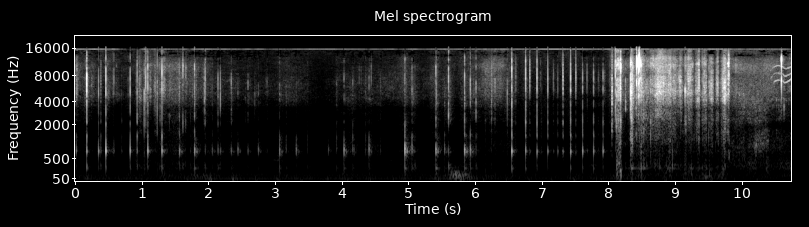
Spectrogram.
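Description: A small, hollow, round white plastic jar with a white lid is held in one gloved hand and tapped on its lid and sides with gloved fingertips. Quick, irregular, dry clicking taps with a bright, crisp tone and almost no ring continue throughout. Near the end they thicken into a louder burst of scratchy, rustling texture.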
